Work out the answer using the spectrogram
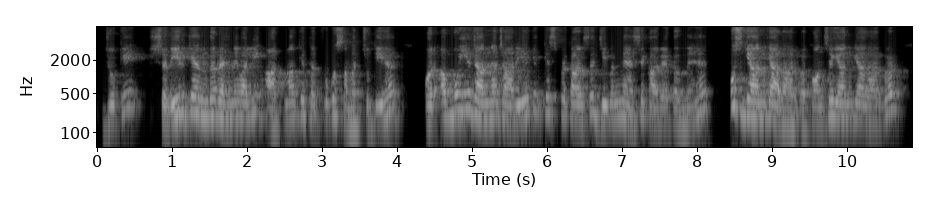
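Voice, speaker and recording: A man teaching an online scripture class, explaining slowly and repeating key terms, asking questions and answering them himself. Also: a little high, a little mellow, reverberant. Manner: asks and answers his own questions. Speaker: Gita teacher. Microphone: video call.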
